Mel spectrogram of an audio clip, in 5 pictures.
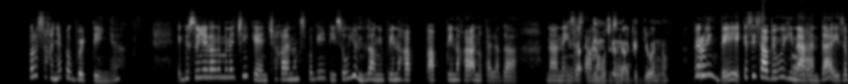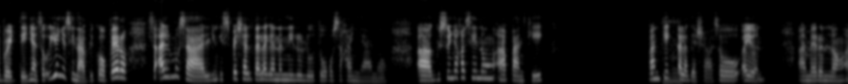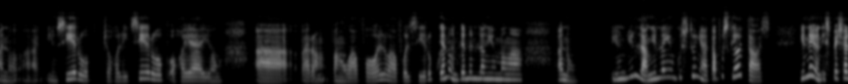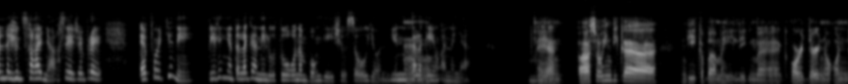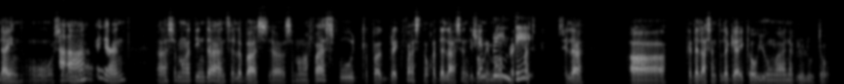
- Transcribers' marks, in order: laughing while speaking: "'yon"
- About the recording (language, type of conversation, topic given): Filipino, podcast, Ano ang karaniwang almusal ninyo sa bahay?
